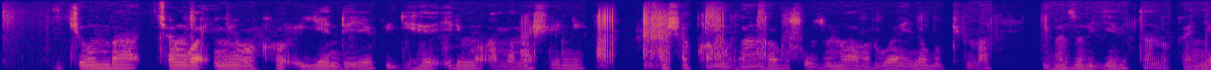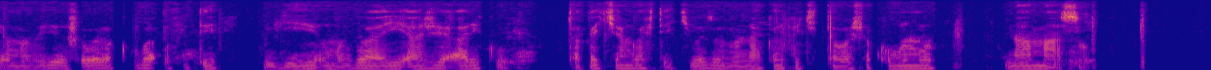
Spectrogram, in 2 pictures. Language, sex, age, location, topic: Kinyarwanda, male, 18-24, Kigali, health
